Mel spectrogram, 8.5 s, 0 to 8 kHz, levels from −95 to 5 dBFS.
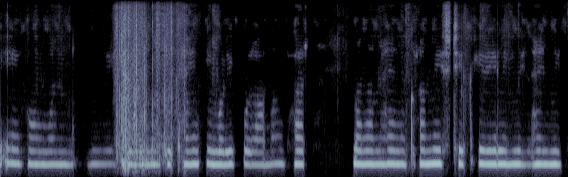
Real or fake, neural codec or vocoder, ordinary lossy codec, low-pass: fake; codec, 16 kHz, 2 kbps, FunCodec, trained on Chinese and English, 25 frames a second; none; none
